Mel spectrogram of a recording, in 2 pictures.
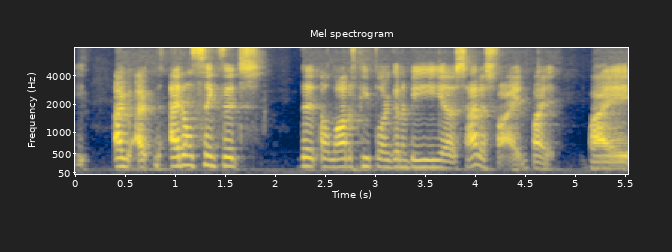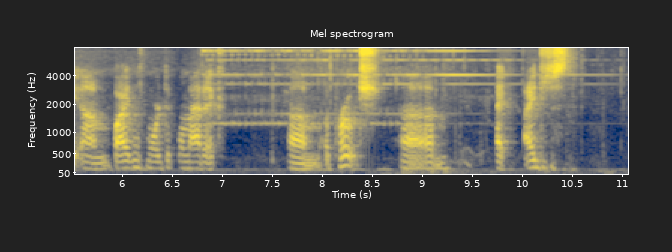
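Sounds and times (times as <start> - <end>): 
speech: 0.4 - 10.6
telephone bell ringing: 6.8 - 11.0.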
